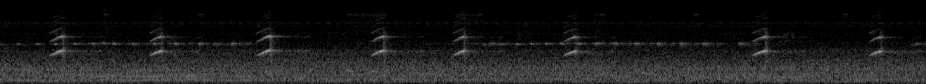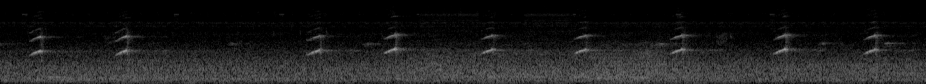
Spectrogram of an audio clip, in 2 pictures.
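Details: An unusually vocal squirrel calls at night, its tail wagging the whole time. A steady series of short, bright chirps roughly every second continues for the whole stretch, with faint thin whistles early on and a constant hiss underneath.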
